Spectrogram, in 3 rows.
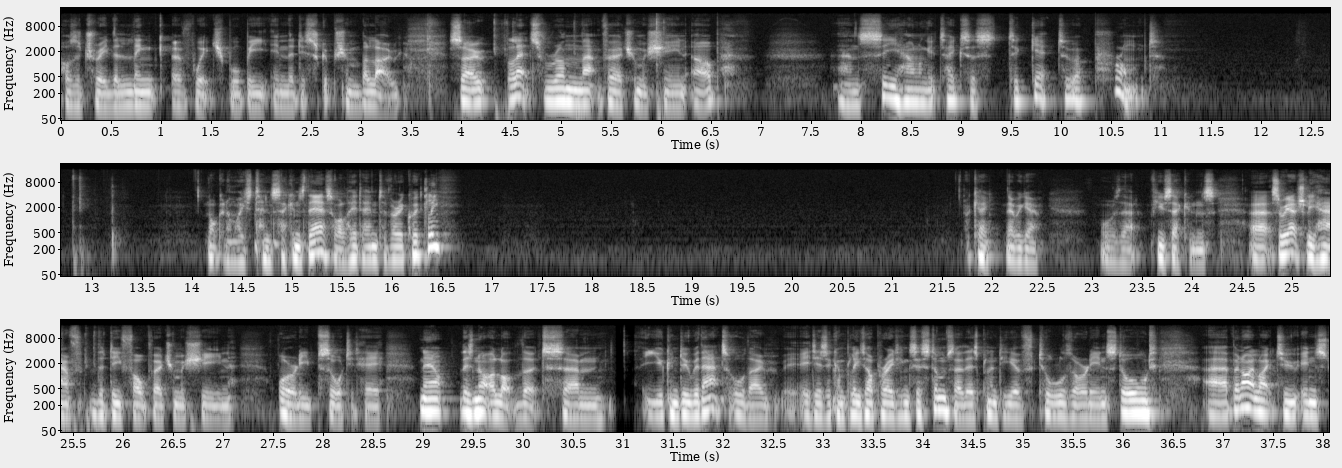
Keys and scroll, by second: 3.8-5.0 typing, 5.2 Tab, 6.0 typing, 12.9-13.4 typing, 19.2 typing, 25.2-27.5 typing.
